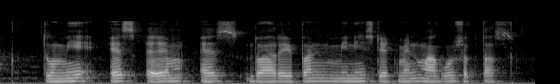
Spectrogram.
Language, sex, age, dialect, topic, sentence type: Marathi, male, 18-24, Southern Konkan, banking, statement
